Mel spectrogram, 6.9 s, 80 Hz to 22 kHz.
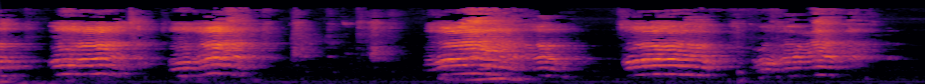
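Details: Newborn baby boy, 3.22 kg, crying just after natural birth: repeated strong, high-pitched wailing cries with brief breaths between.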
